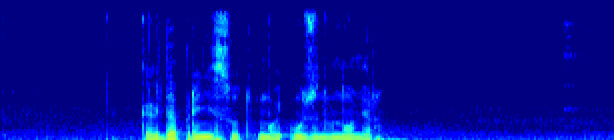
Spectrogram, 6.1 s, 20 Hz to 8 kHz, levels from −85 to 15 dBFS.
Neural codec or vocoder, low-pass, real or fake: none; 7.2 kHz; real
